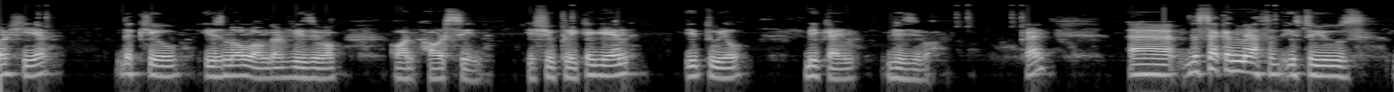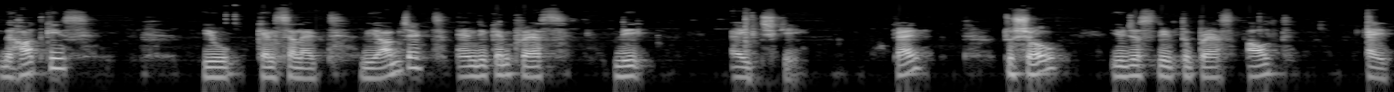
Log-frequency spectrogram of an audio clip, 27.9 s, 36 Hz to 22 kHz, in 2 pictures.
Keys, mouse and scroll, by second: 0.4 click, 5.6 click, 9.5 click, 12.7 click, 16.2 click, 21.4 h, 27.5 alt+h.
